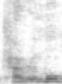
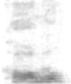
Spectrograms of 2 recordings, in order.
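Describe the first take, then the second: First: The middle vowel is sounded, giving three syllables. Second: The middle vowel is dropped, giving two syllables. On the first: This is how it is said here. "We say caramel" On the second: Someone else said it this way. "he didn't pronounce the second A"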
